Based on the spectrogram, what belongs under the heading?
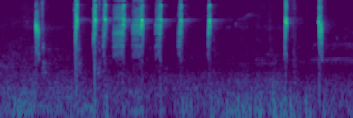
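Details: Javan kingfisher giving its 'nyecret' call, used to prompt silent birds into calling: a fast cluster of harsh, scratchy chips in the middle, then a few spaced single notes, with a low rumble beneath.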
